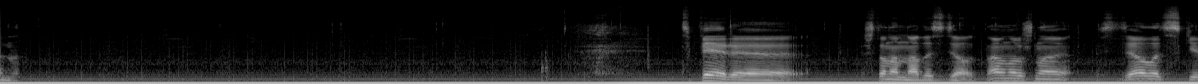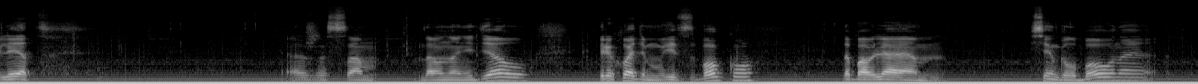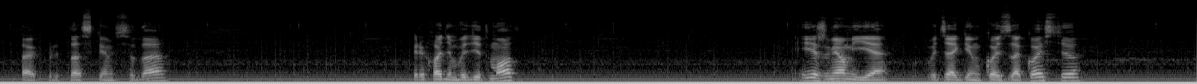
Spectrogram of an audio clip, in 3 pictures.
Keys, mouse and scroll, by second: 8.6 click, 9.3 click, 10.4 shift+middle click, 11.3 middle click, 12.6-13.0 scroll down 2, 13.6 click, 15.8 KP_3, 17.1 shift+middle click, 20.2 click, 24.1 click, 26.8 click, 29.1 click, 30.2 click, 32.4 e, 32.7 right click, 33.6 click, 34.0 e, 34.2 right click, 34.5 click.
